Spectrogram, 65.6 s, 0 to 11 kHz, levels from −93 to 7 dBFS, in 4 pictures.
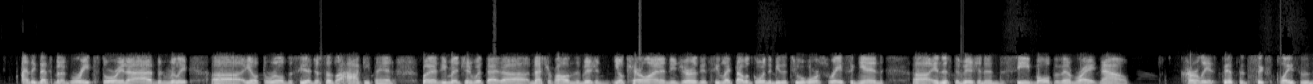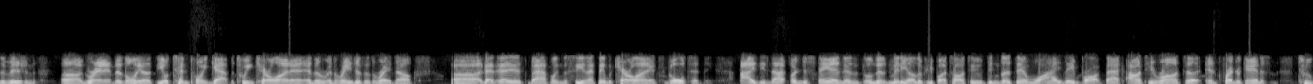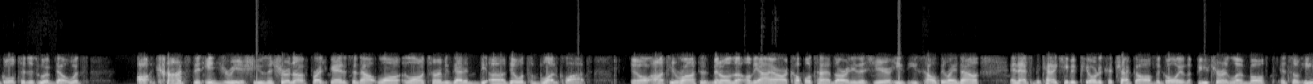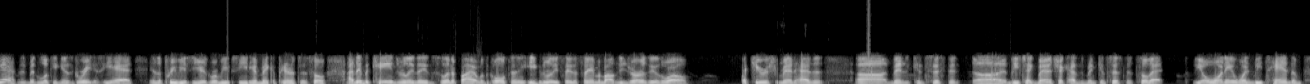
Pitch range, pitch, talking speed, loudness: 110-140 Hz, 125 Hz, 240 wpm, -21 LUFS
